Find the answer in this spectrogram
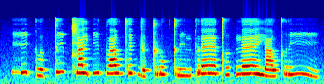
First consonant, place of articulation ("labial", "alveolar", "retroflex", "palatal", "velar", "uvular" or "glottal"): glottal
